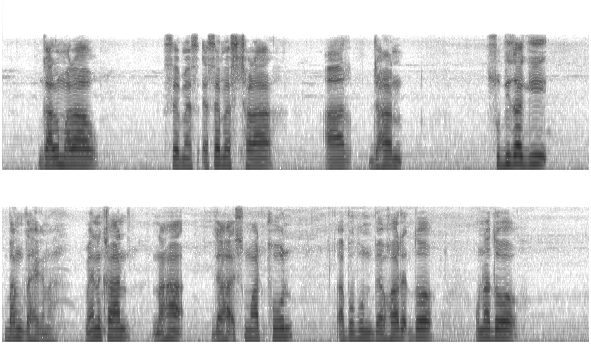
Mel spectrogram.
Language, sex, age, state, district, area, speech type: Santali, male, 30-45, West Bengal, Paschim Bardhaman, rural, spontaneous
